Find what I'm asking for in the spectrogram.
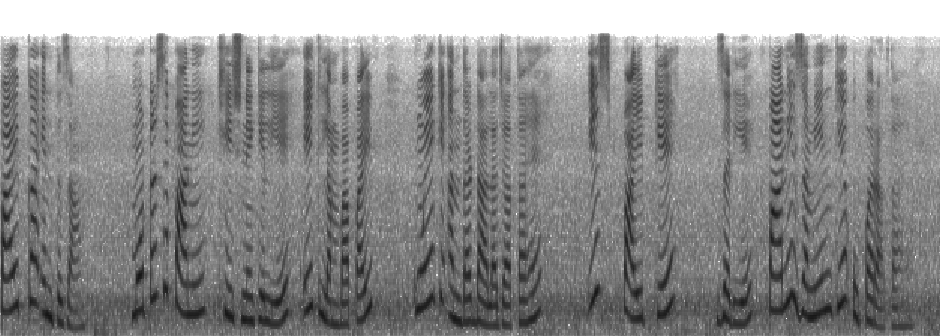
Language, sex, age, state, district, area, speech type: Urdu, female, 18-30, Uttar Pradesh, Balrampur, rural, spontaneous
